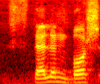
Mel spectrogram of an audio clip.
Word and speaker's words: Stellenbosch: Ja, genau, das Abenteuer beim Stellenbosch FC.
